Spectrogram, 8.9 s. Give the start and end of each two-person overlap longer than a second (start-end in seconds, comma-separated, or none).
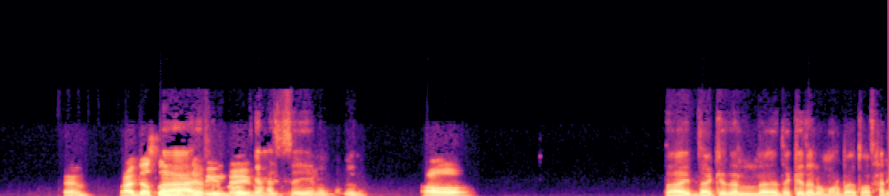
1.6-2.8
